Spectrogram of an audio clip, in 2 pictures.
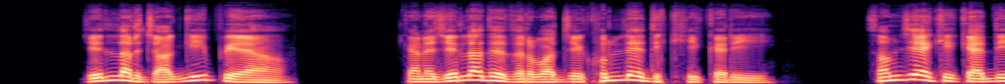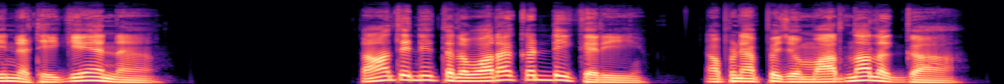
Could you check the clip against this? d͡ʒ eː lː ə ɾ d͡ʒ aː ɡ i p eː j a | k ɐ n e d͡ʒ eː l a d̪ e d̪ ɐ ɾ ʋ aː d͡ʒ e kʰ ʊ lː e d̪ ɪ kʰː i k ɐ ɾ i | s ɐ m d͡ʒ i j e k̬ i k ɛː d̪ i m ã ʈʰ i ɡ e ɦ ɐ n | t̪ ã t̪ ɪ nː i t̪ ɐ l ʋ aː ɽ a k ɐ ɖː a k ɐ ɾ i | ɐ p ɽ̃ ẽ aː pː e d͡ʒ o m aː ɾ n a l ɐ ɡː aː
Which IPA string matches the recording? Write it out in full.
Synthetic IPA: d͡ʒ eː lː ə ɾ d͡ʒ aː ɡ i p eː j a | k ɐ n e d͡ʒ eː l a d̪ e d̪ ɐ ɾ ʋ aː d͡ʒ e kʰ ʊ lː e d̪ ɪ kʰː i k ɐ ɾ i | s ɐ m d͡ʒ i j a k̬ i k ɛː d̪ i n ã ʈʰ i ɡ e ɦ ɐ n | t̪ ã t̪ ɪ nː i t̪ ɐ l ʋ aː ɾ a k ɐ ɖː i k ɐ ɾ i | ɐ p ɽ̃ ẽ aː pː e d͡ʒ o m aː ɾ n a l ɐ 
